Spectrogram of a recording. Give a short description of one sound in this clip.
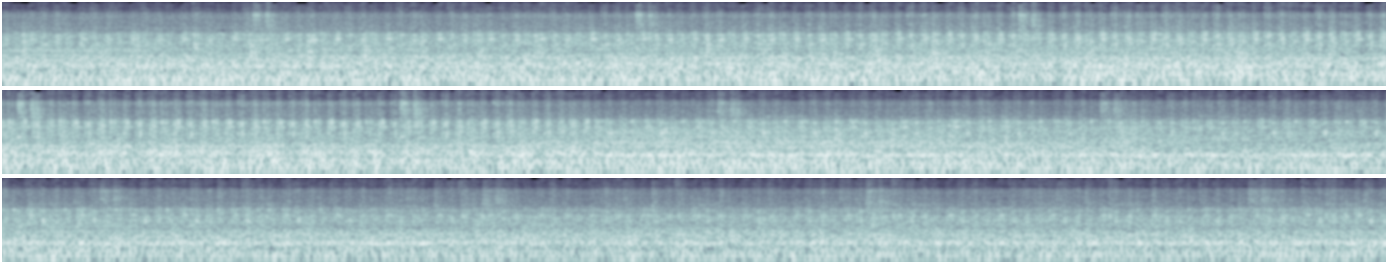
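A bottling machine hums and rattles loudly and steadily.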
